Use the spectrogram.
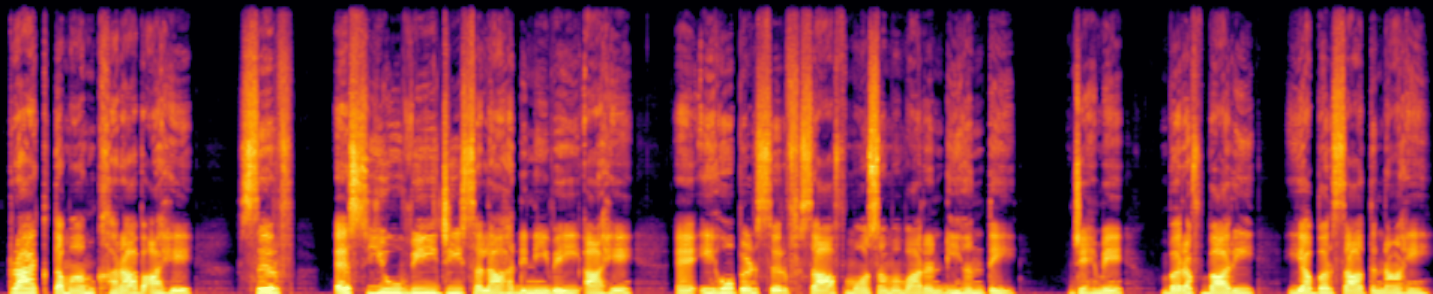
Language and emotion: Sindhi, neutral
